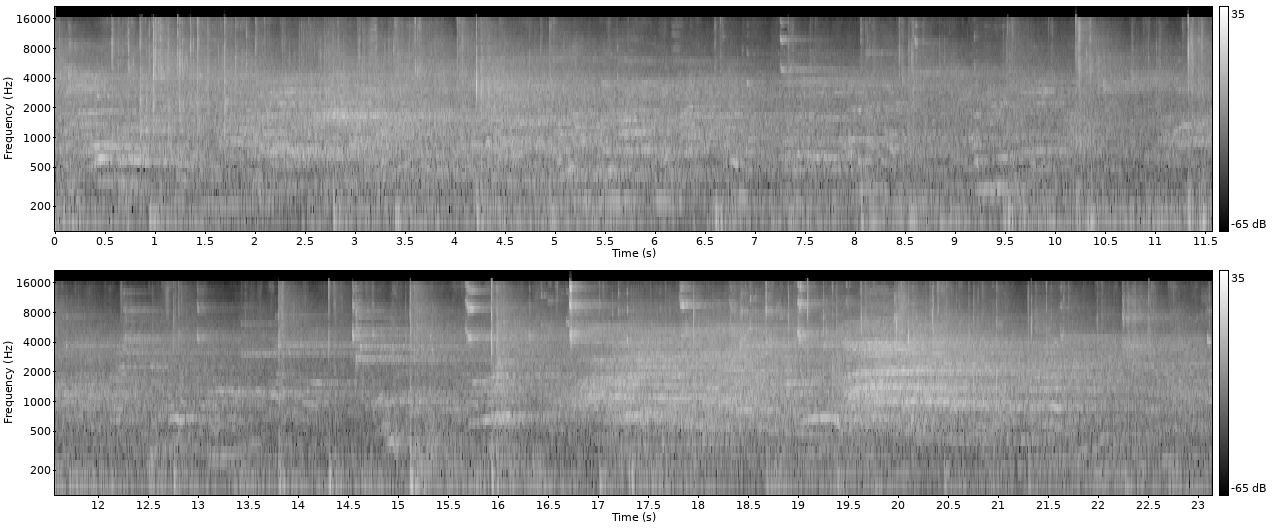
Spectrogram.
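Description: Young men call out and chatter across a large echoing hall.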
